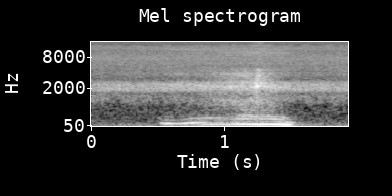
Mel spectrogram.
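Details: Great Dane snoring while napping: a single low, droning snore about one second long, growing louder toward its end before stopping abruptly, over faint steady background hum.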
